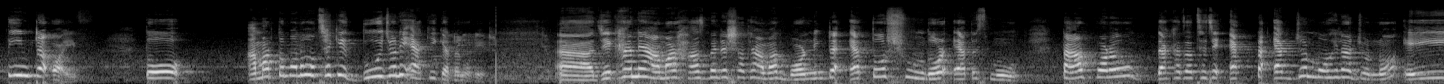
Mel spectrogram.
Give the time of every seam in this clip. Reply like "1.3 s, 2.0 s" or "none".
4.8 s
